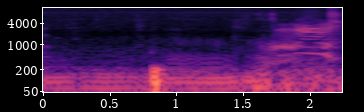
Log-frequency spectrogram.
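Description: A female cat purrs right up against the microphone, a steady low rumble throughout, with a brief thump partway and a short chirpy vocal trill near the end.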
